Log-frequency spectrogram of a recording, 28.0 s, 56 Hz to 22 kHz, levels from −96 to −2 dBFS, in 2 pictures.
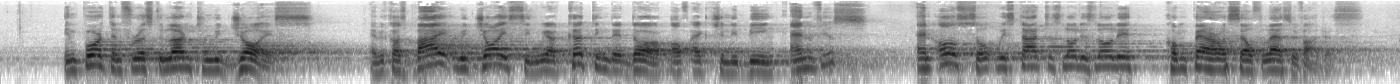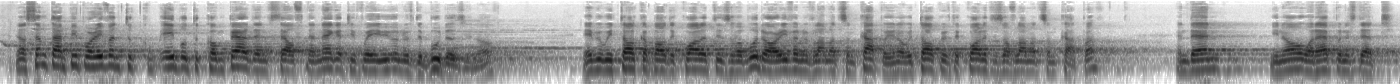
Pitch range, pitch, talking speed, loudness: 155-195 Hz, 170 Hz, 180 wpm, -22 LUFS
